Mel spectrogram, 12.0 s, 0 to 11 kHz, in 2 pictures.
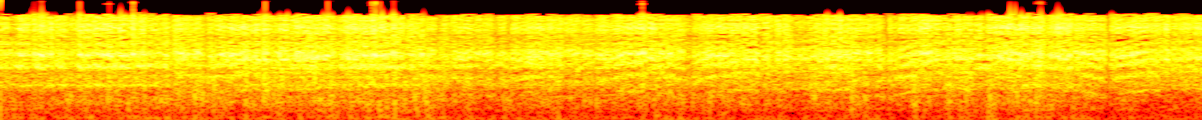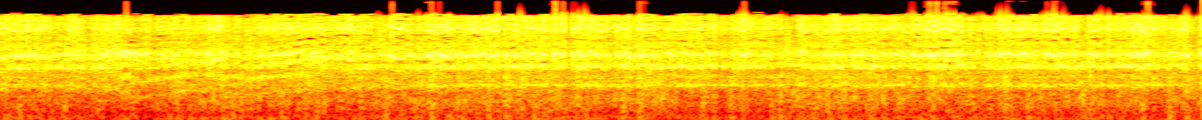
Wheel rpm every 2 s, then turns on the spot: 220, 150, 180, 190, 230, 240.
none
